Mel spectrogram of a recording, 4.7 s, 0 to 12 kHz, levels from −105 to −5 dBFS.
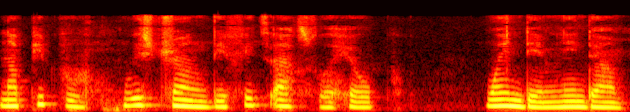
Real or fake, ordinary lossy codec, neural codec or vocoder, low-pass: real; AAC, 32 kbps; none; 7.2 kHz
